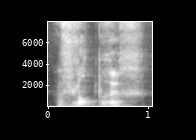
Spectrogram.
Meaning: 1. a retractable floating bridge 2. a bridge made from rafts
- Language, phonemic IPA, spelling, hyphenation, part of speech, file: Dutch, /ˈvlɔt.brʏx/, vlotbrug, vlot‧brug, noun, Nl-vlotbrug.ogg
